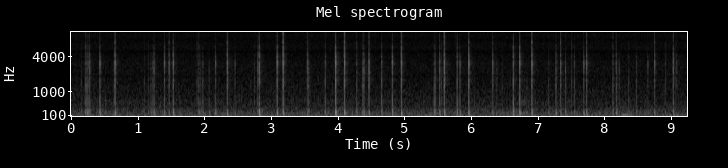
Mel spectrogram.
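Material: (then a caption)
Wood. Long polished nails on both hands tap and scratch a solid, flat, dark wooden tabletop. Quick, dry clicking taps land in an irregular run over a faint continuous scratching. Each tap is bright with a low thud beneath, stops almost instantly, and the whole clip stays quiet.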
